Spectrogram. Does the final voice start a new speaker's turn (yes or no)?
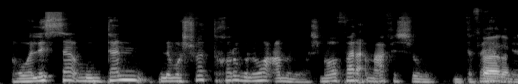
yes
